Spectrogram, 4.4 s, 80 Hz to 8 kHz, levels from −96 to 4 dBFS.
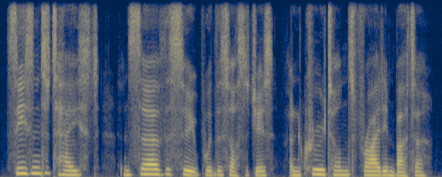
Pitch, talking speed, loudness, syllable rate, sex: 195 Hz, 205 wpm, -19 LUFS, 5.6 syllables/s, female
